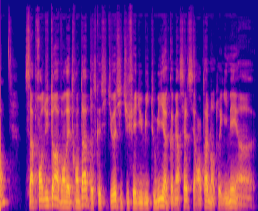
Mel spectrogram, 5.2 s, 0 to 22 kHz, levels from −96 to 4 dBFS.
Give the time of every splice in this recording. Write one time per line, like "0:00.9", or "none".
none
